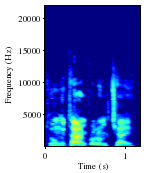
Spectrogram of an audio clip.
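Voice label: "tungtank" ergative plural, Archi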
